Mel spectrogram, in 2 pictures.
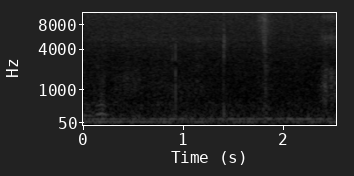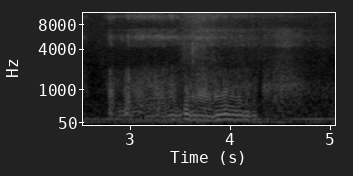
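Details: Yorkie dog sleeping soundly: quiet start, then a loud rattling snort-like snore with fluttering vibration near the end; very loud snoring.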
